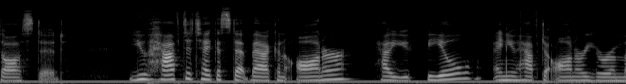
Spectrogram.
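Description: A speech recording with a loud pop fault: right after "how you feel and", from about 5.06 to 5.22 s, two sharp pops land on top of the speech, which carries on underneath. They peak roughly 10 dB above the surrounding signal. On a waveform they show as two tall spikes standing well above the speech envelope; on a spectrogram, as two thin vertical broadband stripes. The likely cause is a sudden voltage step, such as a plug, switch or static discharge, shaped by the circuitry downstream.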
